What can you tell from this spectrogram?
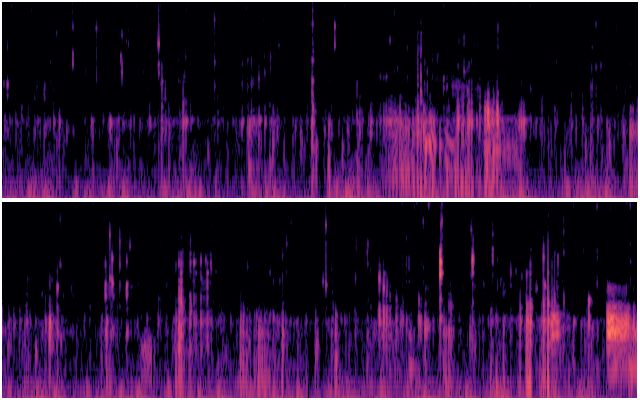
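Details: Woman's stomach growling, recorded over a long session: continuous low gurgling and rumbling with irregular bubbling surges; ordinary borborygmi.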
